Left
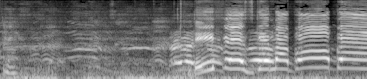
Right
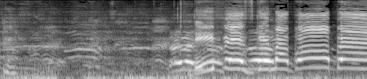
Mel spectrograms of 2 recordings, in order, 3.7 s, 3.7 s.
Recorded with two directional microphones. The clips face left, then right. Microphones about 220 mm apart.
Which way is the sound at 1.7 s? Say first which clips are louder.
Right 4 dB; 35° right (ahead or behind).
